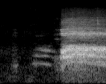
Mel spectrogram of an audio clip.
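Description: Crows in a village caw outdoors, faint rising calls giving way to one loud, harsh, sustained caw close by with no talking.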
